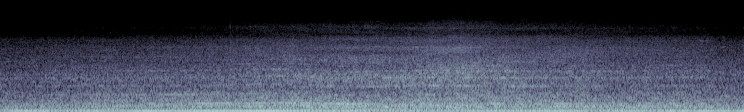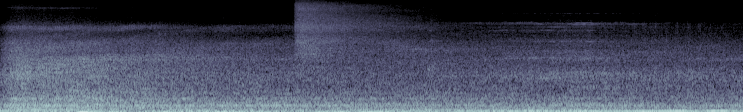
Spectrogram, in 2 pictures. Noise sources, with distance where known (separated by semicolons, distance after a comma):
large-sounding engine, near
